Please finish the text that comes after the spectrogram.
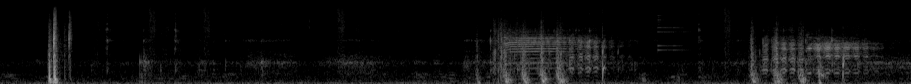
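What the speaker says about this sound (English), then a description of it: "Sheep." Sheep bleating in the video game Minecraft: a sharp click first, then two wavering bleats a few seconds apart over a quiet background.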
